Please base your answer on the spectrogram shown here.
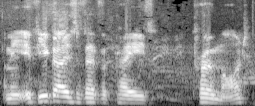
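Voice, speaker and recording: Young male guest, mid-pitched, blunt and opinionated, faint line noise. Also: normal speed, rough recording. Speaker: podcast guest. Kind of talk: casual opinionated chat.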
